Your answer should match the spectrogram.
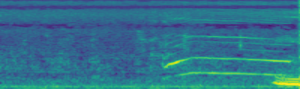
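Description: A cat meows once about a second in: one drawn-out meow that rises at the start and then slowly falls in pitch. The cat is protesting while restrained with a needle in its jugular vein for a blood draw.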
